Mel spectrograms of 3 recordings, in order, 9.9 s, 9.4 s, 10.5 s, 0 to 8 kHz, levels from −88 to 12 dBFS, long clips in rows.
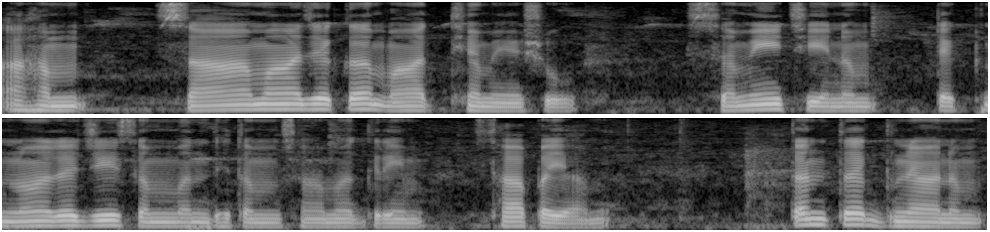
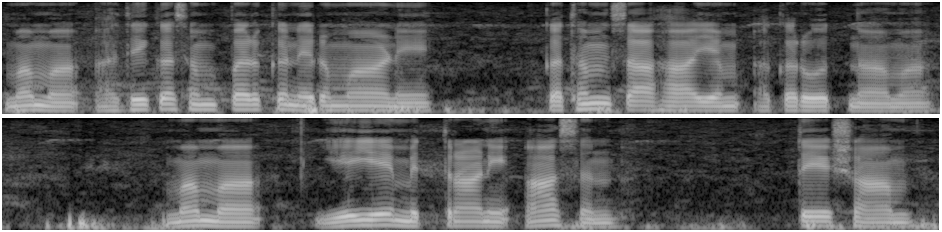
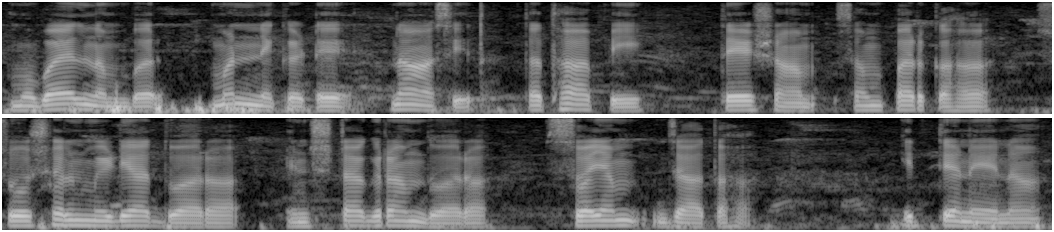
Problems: none marked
